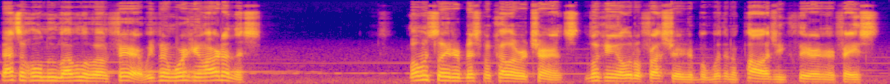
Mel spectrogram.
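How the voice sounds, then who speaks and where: A man's voice: fairly high pitch, brisk, a little mellow, low-quality recording. A man hosting a gaming video, reading game text aloud and adding casual comments. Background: game music.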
